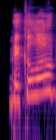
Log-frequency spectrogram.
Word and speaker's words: Michelob: guess that kind of makes sense but yeah Michelob yeah like Michelob Ultra yes that's how you pronounce that I think I am going to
